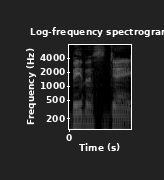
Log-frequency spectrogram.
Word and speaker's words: Bibhas De: Here's a good excerpt I got from Bibhas Day. His name is spelled Bibhas space DE.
